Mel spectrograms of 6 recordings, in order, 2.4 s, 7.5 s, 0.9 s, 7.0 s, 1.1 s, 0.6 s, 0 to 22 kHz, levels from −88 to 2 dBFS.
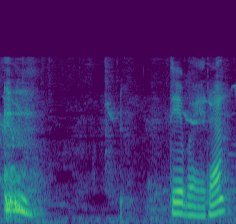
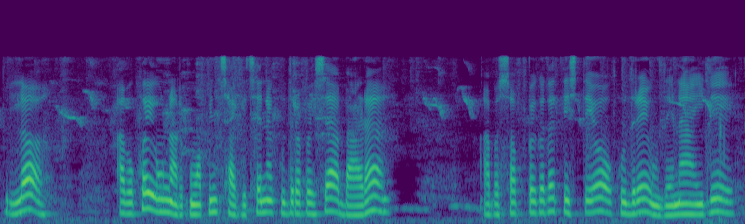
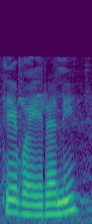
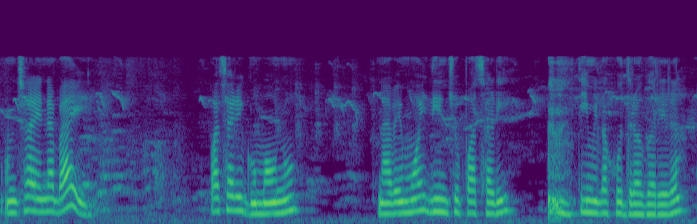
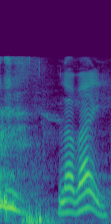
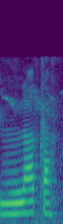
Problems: constant background noise, background conversations at intervals, low volume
